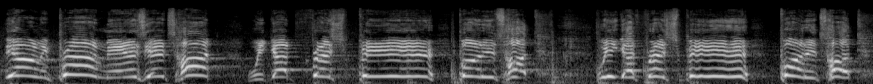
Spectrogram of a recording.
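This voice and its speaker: A man doing a rambling stand-up comedy act, shouting his punchlines and losing his voice. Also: very high voice, takes it slowly. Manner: rambling, shouts punchlines, keeps saying "man" and "you know".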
